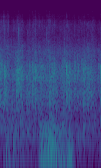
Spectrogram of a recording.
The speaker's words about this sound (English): Let's give Hannah a round of applause.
